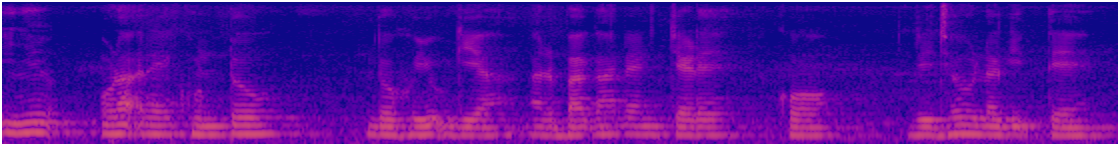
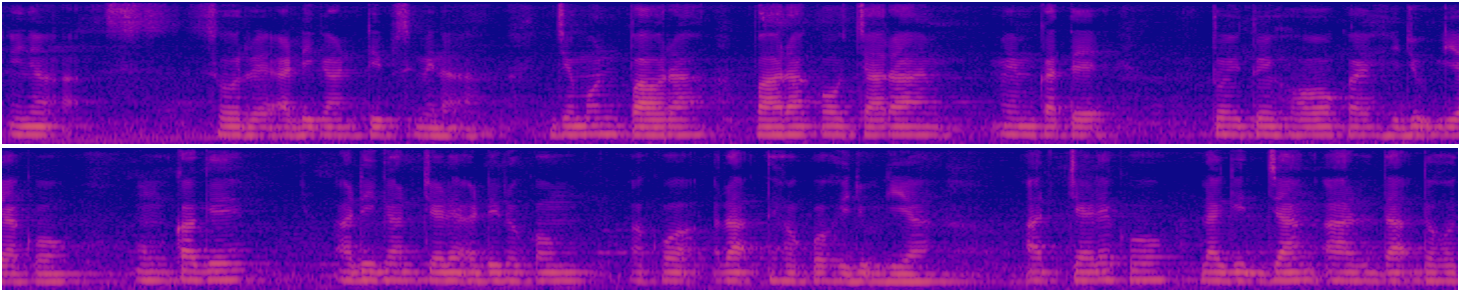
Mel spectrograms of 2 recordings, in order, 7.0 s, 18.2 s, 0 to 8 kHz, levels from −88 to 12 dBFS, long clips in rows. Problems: background sounds at intervals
